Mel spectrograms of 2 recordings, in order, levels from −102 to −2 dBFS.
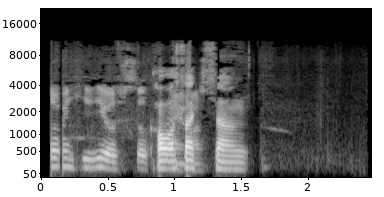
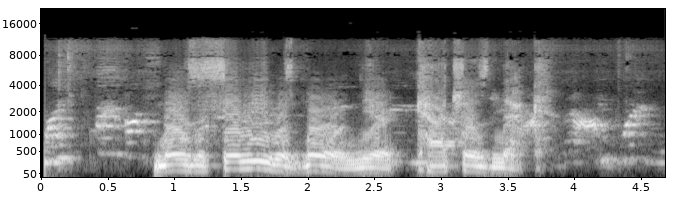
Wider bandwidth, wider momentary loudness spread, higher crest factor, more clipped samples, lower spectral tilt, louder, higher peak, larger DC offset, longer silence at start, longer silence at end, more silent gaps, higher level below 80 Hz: about the same, 11.5 kHz vs 12 kHz; first, 10 LU vs 6 LU; first, 22 dB vs 12 dB; neither; about the same, -4.5 dB/octave vs -4.5 dB/octave; second, -20 LUFS vs -13 LUFS; about the same, 0 dBFS vs 0 dBFS; neither; about the same, 0.05 s vs 0 s; first, 0.95 s vs 0 s; neither; second, -66 dBFS vs -48 dBFS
